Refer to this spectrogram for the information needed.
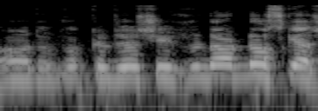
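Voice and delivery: high-pitched imitation of onlookers; mock-impressed reaction. Imitating people viewing her Instagram.

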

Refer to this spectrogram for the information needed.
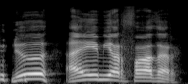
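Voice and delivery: high, loud Scottish Vader; Scottish accent. Retold or imitated. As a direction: belt it in a hammy Scottish accent. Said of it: "thick Scottish accent".

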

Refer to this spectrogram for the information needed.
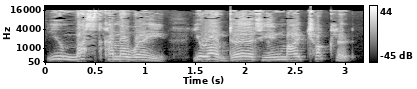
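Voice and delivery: high-pitched agitated protest; flustered, high-voiced pleading; Mister Wonka. A narrator's reading. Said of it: "cried Mister Wonka, hopping up and down".

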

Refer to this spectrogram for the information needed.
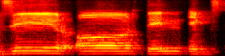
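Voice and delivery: slow, word by word; careful separated reading. Shown as a demonstration. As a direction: say each word apart for the pupils. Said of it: "لكن إحنا بنقول".

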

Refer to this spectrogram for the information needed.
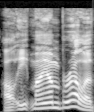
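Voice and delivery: ordinary delivery

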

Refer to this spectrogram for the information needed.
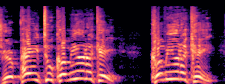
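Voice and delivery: high, emphatic mentor voice; quoting Larry King. Retold or imitated. Mentor demonstrating to a student, high emphatic delivery. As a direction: stretch out communicate with a high, falling pitch. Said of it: "And he goes like this".

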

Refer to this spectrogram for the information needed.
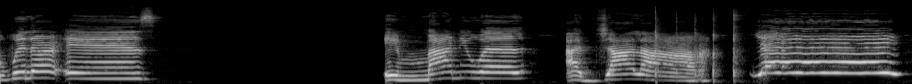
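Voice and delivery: high, drawn-out winner reveal; hyped giveaway announcement. Real, not acted. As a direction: build suspense, then cheer.

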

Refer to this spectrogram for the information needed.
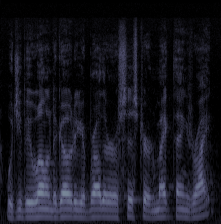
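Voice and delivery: usual speaking voice

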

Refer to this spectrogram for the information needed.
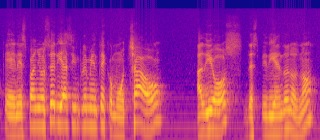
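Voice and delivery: ordinary talk

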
